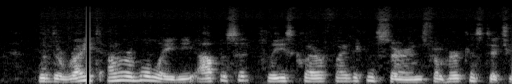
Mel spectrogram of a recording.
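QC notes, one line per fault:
0.86–0.90 s: gap at a join of encoded pieces. A 37 ms silence breaks the speech with smeared edges, then the speech resumes exactly where it stopped, with nothing missing, unlike a dropout. Untrimmed encoder start delay and last-frame padding remain at the join.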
